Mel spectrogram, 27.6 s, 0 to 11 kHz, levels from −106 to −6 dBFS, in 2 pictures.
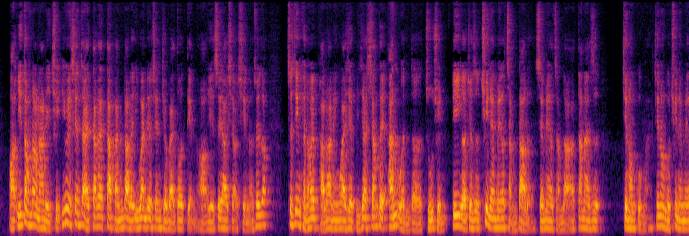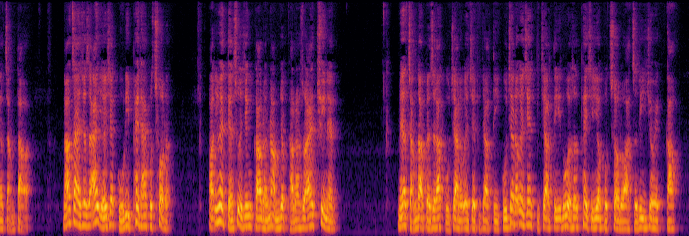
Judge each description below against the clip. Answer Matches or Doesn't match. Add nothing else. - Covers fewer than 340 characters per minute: Doesn't match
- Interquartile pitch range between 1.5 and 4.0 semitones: Doesn't match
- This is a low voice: Matches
